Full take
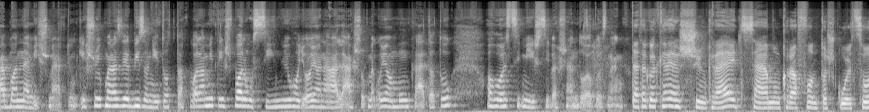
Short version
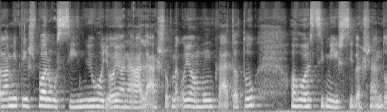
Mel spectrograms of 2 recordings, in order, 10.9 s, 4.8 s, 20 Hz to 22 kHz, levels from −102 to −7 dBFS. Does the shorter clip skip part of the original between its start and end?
no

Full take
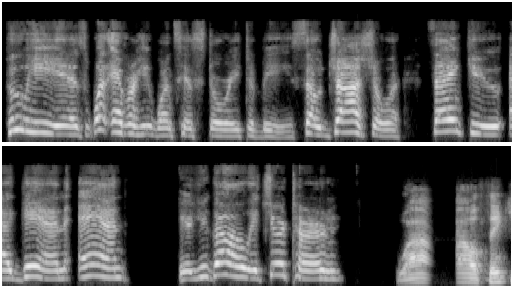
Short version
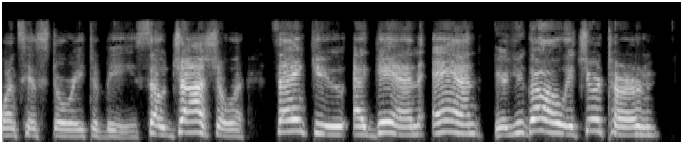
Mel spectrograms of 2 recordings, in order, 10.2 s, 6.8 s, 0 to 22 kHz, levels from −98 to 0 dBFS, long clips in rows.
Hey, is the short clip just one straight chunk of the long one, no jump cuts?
no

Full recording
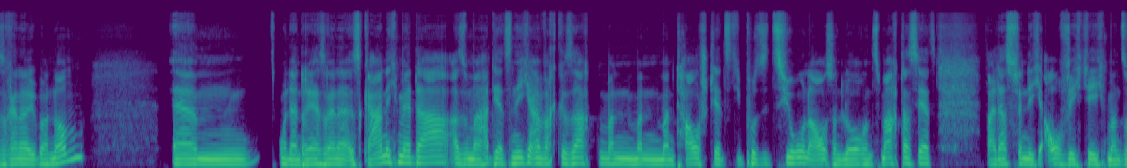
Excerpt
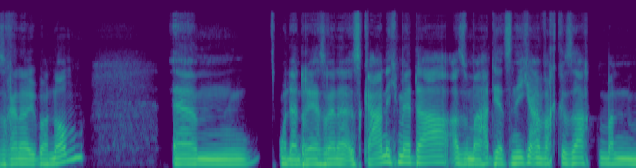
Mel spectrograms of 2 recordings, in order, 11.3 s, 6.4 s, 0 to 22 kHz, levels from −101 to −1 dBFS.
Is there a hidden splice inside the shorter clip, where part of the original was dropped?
no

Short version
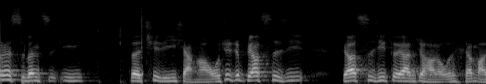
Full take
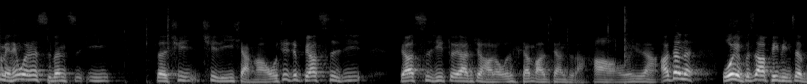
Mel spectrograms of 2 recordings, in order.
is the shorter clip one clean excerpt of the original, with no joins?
no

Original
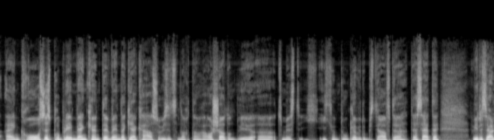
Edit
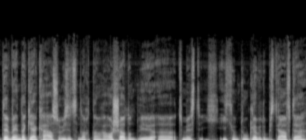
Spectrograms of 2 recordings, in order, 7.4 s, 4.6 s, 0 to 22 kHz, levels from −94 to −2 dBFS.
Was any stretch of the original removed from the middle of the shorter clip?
no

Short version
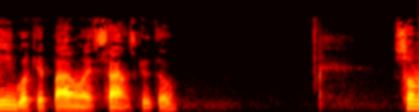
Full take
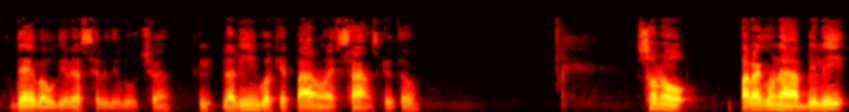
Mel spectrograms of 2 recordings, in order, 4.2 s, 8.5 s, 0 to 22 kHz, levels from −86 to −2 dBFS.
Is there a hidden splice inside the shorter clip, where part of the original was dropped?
no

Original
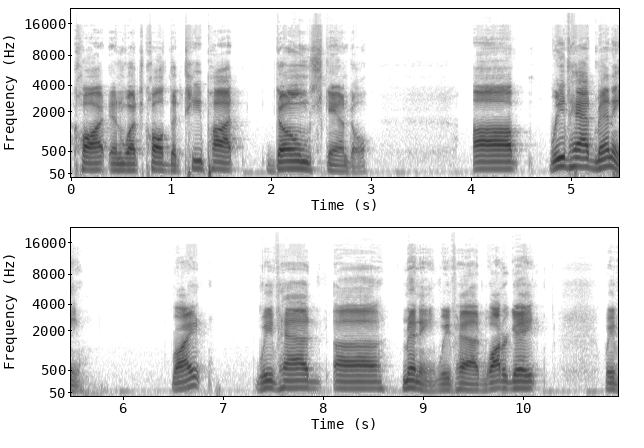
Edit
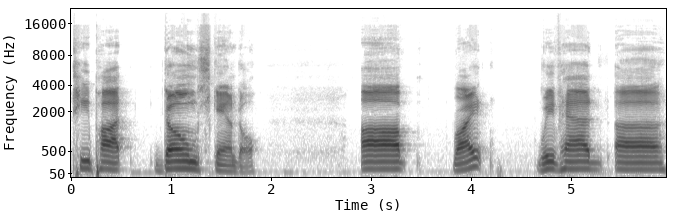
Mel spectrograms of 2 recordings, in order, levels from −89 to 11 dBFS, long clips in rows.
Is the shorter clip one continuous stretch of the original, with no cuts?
no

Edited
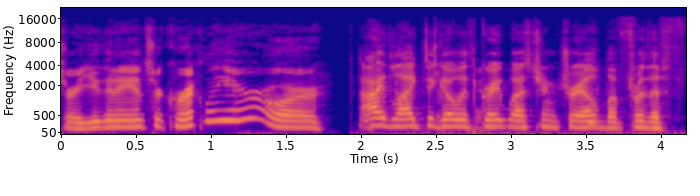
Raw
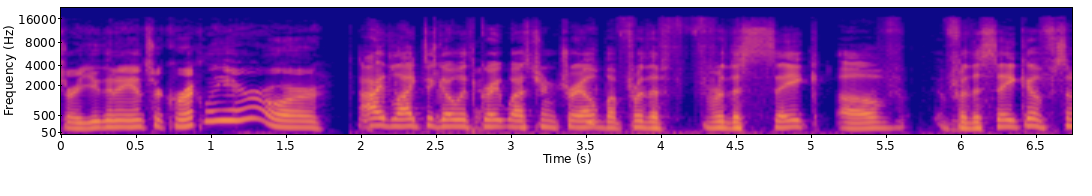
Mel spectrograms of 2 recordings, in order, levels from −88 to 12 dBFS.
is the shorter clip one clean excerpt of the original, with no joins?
yes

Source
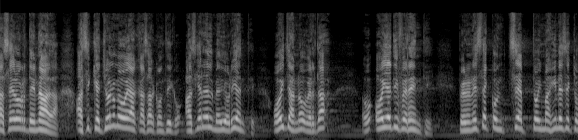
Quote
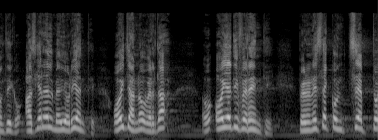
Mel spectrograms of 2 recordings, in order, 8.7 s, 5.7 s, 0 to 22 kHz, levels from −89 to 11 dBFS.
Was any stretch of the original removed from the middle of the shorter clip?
no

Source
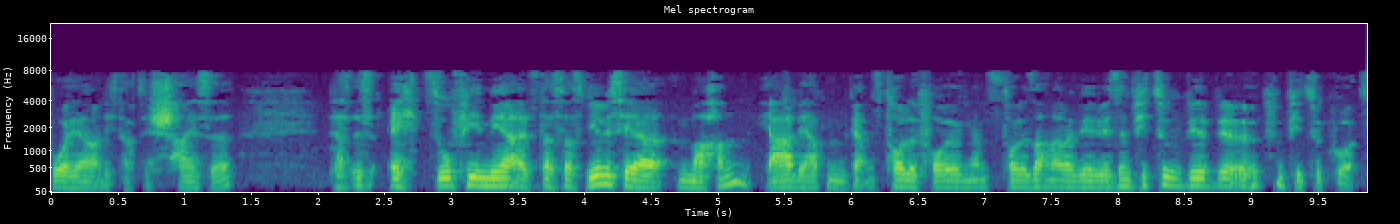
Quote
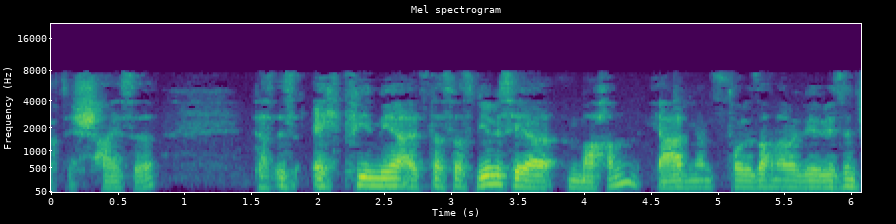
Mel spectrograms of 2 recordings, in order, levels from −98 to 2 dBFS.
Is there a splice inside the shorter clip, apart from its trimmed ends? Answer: yes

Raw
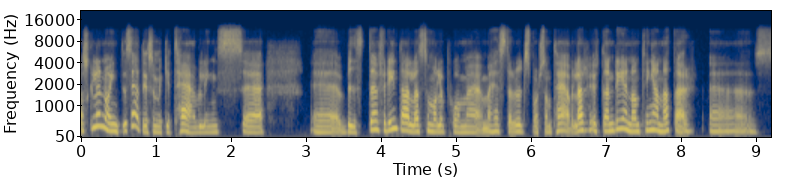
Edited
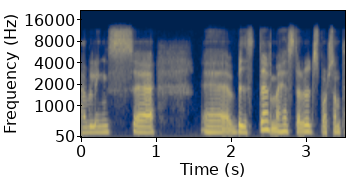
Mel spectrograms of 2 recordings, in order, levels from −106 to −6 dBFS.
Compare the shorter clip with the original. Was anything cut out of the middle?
yes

